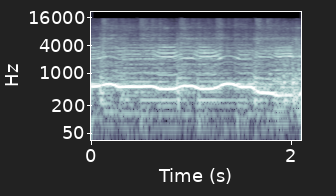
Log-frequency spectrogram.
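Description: A live band playing loudly, with a lead melody line held high and then bending and wavering down in pitch over guitars and drums.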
